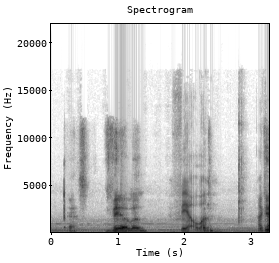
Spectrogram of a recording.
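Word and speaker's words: Vyrlan: If one was to elucidate without an accent, one would spell it with a V, a Y, an R, an L, an A, and an N. In that order.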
